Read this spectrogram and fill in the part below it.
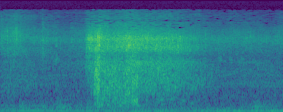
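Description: A cast net splashes into water.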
